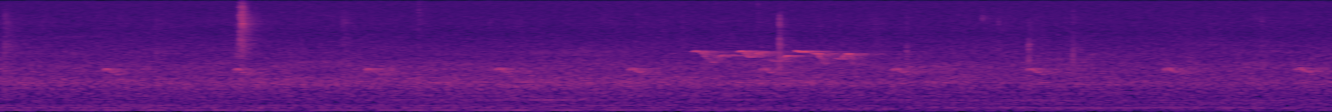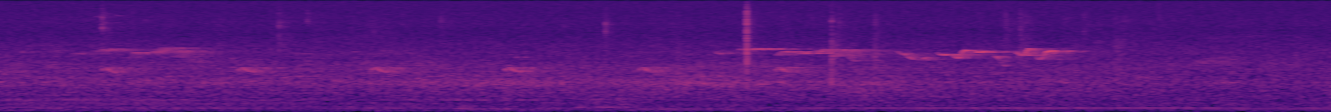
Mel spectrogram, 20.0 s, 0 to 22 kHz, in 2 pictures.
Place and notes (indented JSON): {
  "title": "Shuishang Ln., Puli Township 桃米里 - Bird sound",
  "date": "2016-03-26 06:11:00",
  "description": "Morning in the mountains, Bird sounds, Traffic Sound\nZoom H2n MS+XY",
  "latitude": "23.94",
  "longitude": "120.92",
  "altitude": "534",
  "timezone": "Asia/Taipei"
}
